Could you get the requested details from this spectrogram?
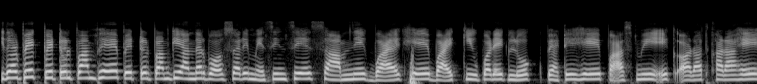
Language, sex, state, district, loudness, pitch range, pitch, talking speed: Hindi, female, Uttar Pradesh, Deoria, -16 LUFS, 225-270 Hz, 245 Hz, 245 wpm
